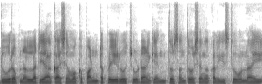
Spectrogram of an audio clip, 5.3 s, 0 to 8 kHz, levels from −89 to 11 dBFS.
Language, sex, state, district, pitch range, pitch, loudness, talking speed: Telugu, male, Andhra Pradesh, Anantapur, 110-115 Hz, 115 Hz, -18 LUFS, 115 wpm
